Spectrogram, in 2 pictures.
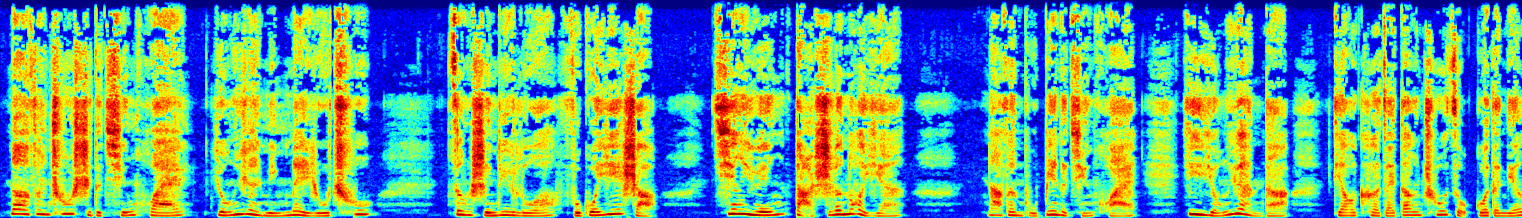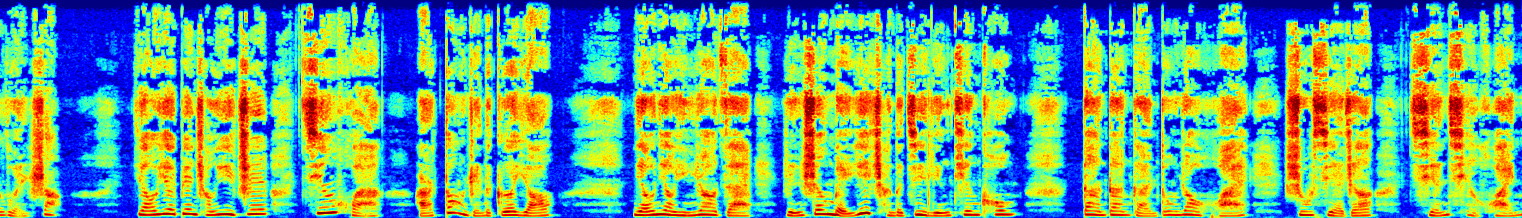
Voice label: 温柔的旁白

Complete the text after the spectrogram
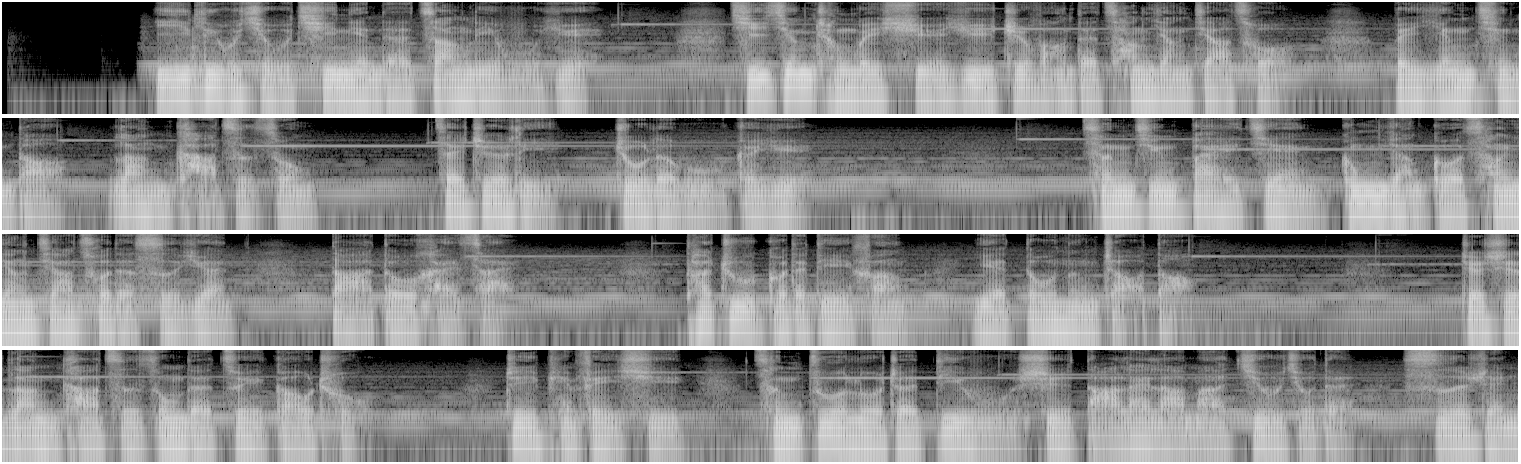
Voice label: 男 人文纪录; 男311人文纪录仓央嘉措

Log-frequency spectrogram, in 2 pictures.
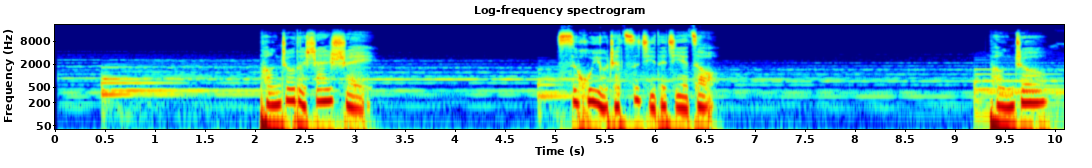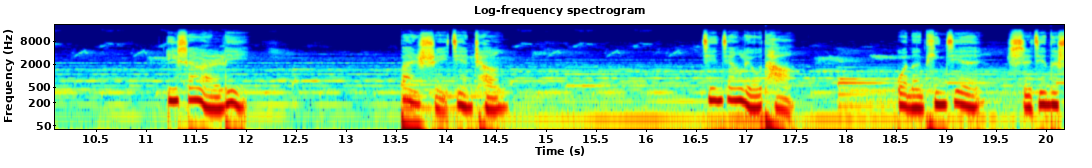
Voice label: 专题大气

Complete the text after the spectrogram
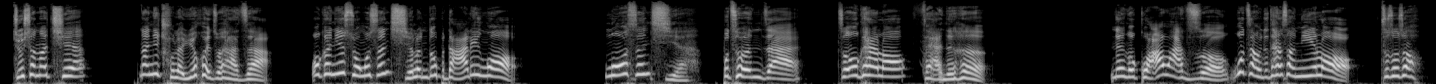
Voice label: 女声四川话

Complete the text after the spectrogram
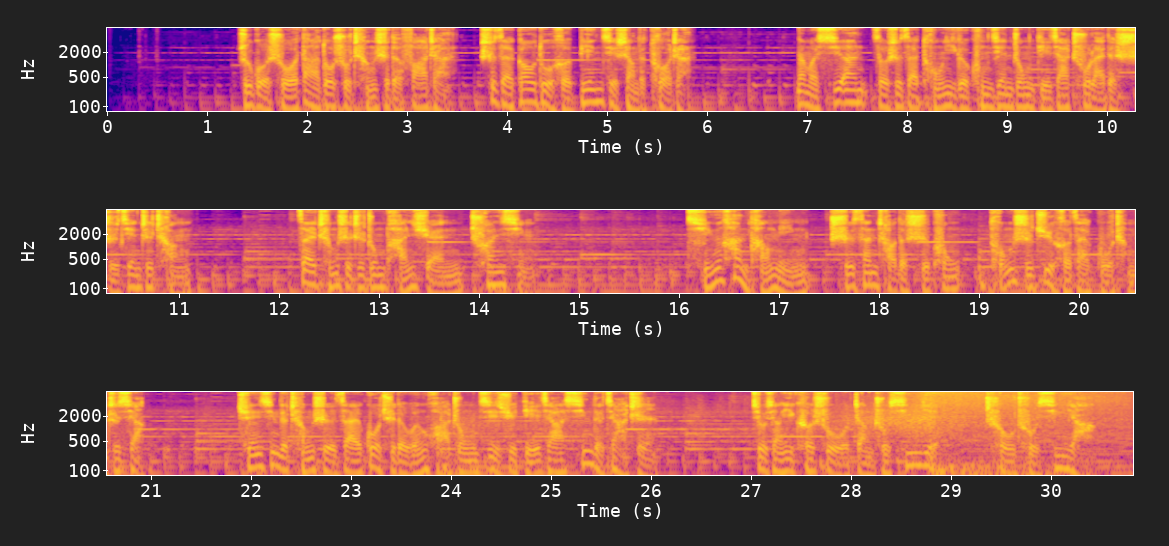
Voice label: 纪录片; 西安

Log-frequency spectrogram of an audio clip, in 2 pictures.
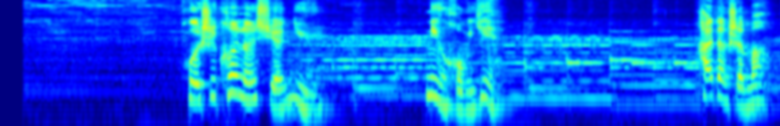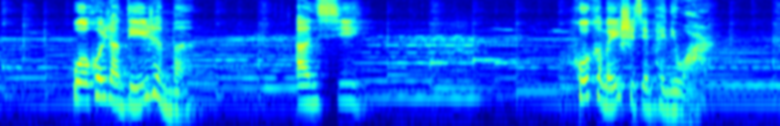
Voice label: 角色音; 永劫无间; 宁红叶; 迦南; 胡桃; 妖刀姬; 崔三娘

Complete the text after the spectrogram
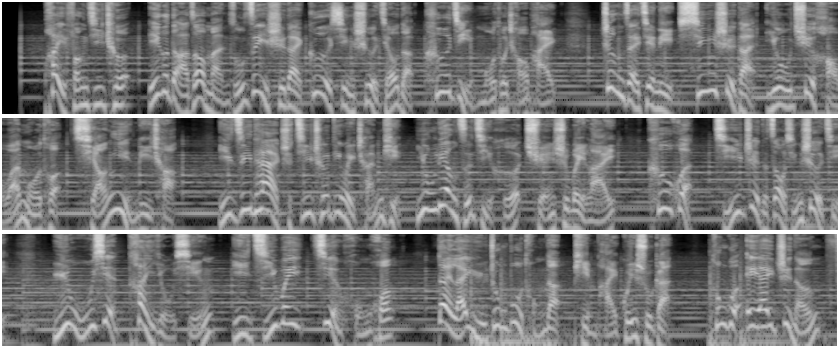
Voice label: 解说 机车

